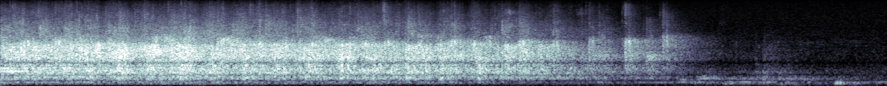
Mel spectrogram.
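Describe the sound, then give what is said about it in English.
A church audience claps after a song during a worship service. The applause is loud and dense at first, then thins out and fades, with a few scattered claps at the end. “Give the Lord a good clap offering, would you do it?”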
